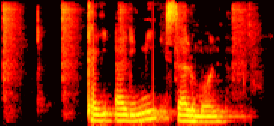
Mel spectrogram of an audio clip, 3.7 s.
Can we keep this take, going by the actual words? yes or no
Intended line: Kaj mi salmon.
no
